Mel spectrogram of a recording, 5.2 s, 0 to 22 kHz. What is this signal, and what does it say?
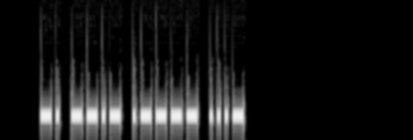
Morse code, heard as a keyed tone, about 25 wpm, 700 Hz. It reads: NQ1V
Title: USA Call Signs - 4 Characters - Repeated 3x - 25wpm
